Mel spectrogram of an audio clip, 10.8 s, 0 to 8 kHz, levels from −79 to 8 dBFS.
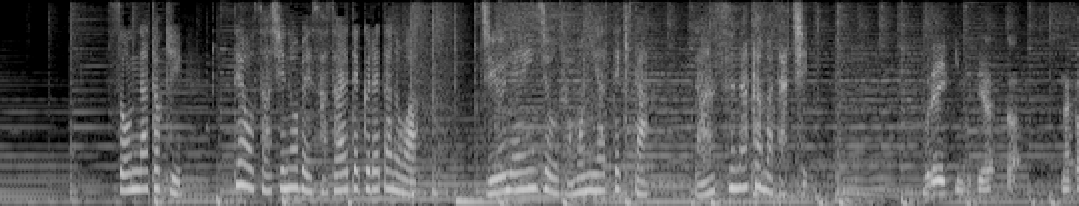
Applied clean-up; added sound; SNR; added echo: none; none; none; none.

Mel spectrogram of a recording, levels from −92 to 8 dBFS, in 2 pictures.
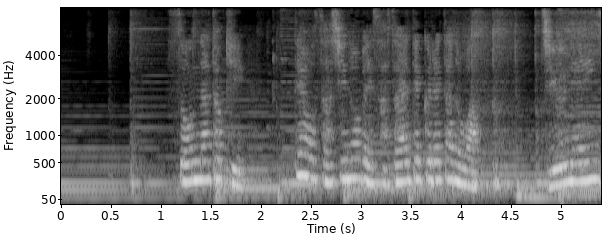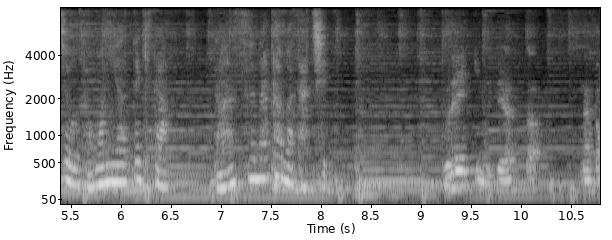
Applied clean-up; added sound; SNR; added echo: none; none; none; reverberation time 0.3 s.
